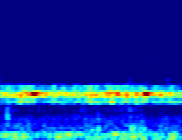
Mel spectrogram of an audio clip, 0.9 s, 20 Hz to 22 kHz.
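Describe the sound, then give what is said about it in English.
A steady electronic tone hums from a Vemco VR100 fish-tracking receiver detecting tagged fish, each tag with its own ping, with a few brief, brighter pings rising out of it at irregular moments over low background rumble. “And you can hear the pinging in the background, a little ping, ping, ping.”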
